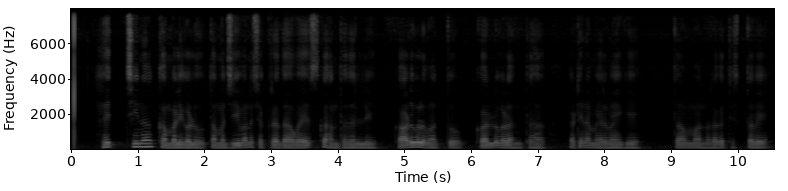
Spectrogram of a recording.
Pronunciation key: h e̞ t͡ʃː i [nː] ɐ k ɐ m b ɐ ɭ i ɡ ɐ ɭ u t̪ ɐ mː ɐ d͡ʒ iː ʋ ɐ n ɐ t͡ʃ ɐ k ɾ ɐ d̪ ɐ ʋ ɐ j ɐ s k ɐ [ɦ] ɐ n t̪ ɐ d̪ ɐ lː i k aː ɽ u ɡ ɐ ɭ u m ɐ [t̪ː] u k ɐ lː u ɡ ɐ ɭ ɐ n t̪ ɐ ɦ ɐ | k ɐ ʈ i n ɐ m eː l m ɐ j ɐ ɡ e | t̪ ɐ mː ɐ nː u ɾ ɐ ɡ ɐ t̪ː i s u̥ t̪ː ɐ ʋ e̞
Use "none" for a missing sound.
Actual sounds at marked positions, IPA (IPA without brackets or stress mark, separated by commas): n, ɦ, t̪ː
